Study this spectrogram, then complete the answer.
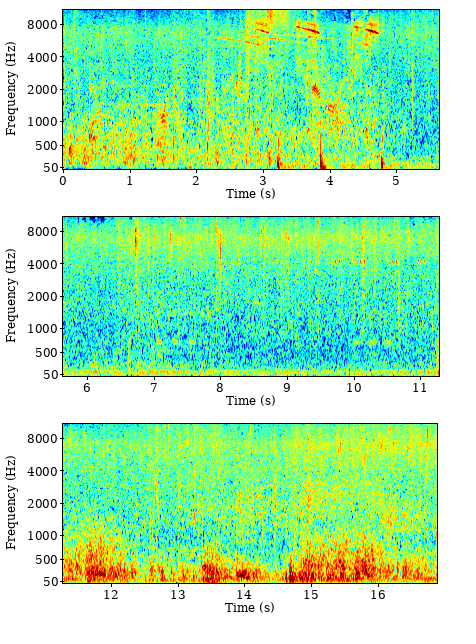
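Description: Heavy rain hisses steadily through a thunderstorm in the video game ARC Raiders, with deep thunder rumbles rolling in near the start and swelling louder again toward the end.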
